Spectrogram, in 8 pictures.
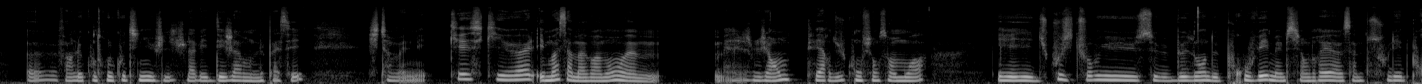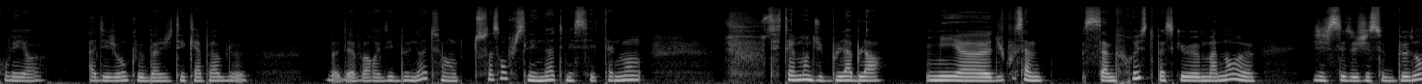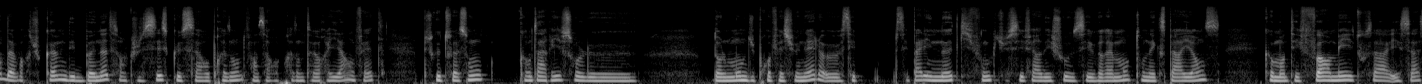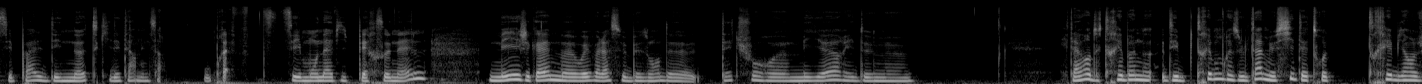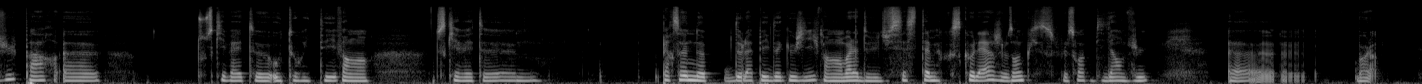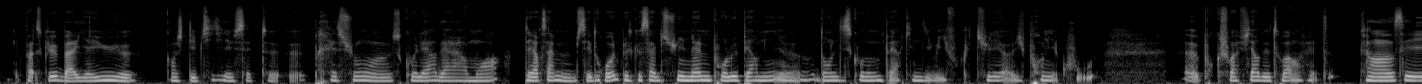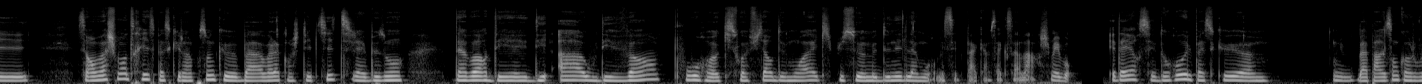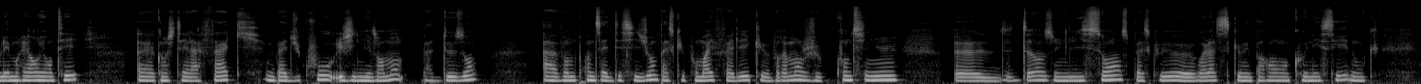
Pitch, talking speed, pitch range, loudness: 180 Hz, 215 wpm, 170-190 Hz, -28 LUFS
